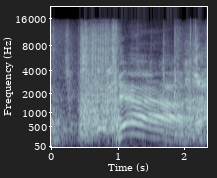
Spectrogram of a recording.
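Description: A skateboard stunt going wrong: a clattering rush of noise, then a long shout that slides down in pitch as the skater falls onto the track.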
